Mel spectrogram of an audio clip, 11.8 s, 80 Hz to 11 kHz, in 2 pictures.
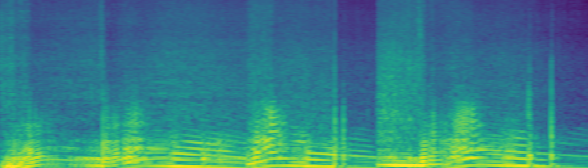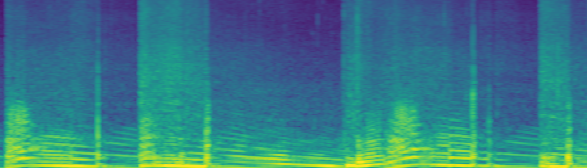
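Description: A 2018 Subaru BRZ's exhaust revs loudly and close, repeated throttle blips rising and falling in steady bursts, with crackly overrun between revs.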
